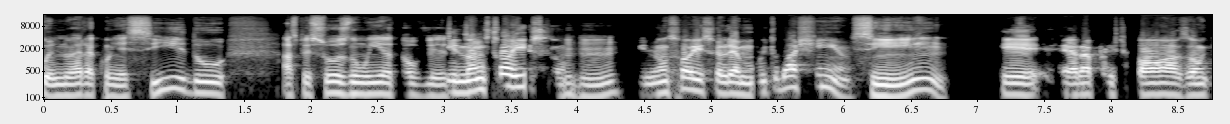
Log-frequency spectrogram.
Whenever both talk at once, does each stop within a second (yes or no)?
yes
